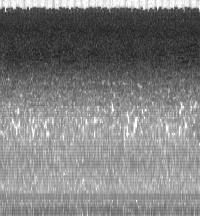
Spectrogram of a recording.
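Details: Several cicadas chirping together in Shakujii Park, Tokyo, during a summer day, a constant piercing hiss-like buzz without breaks, with a quiet low rumble underneath.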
